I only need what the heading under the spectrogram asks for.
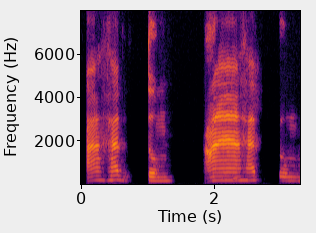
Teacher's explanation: Jadi dalnya enggak kita baca. Ahatum langsung ke tahatum sama sekali enggak enggak ada dalnya gitu.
